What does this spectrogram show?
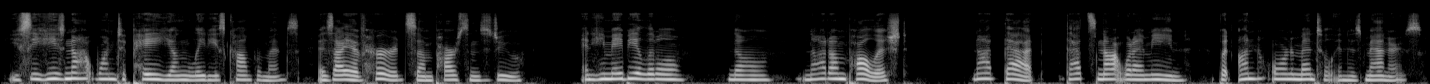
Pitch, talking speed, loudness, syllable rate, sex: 220 Hz, 145 wpm, -19 LUFS, 4.6 syllables/s, female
